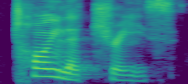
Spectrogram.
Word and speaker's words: toiletries: everybody can say but then we say trees so like like like like trees in a forest toiletries toiletries okay because that's a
